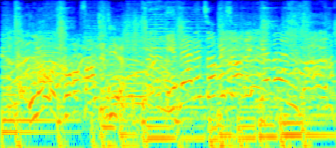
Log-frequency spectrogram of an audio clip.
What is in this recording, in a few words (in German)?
Junge Spielen, Maedchen Spielen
